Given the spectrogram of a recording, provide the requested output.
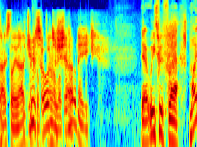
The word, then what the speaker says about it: Schiavone: I think I'm sure it's Bobo or Gordo, but they say Tony Schiavone like it rhymes. That's probably Gordo. Yeah. Schiavone Mahoney.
